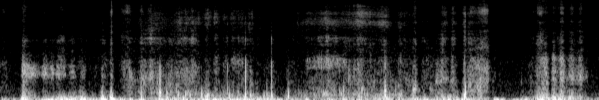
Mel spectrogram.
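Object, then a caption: Plastic bottle cap. Long nails scratch along the ridged cap of a white plastic supplement bottle held sideways. The result is a quiet, continuous, low-heavy rasping texture punctuated by short, sharp clicks as the nails catch the ridges.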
